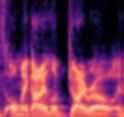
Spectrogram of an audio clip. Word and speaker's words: gyro: age they're like but how do you say it can you say it for me is it euro and i'm like here we go yes um yeah i get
